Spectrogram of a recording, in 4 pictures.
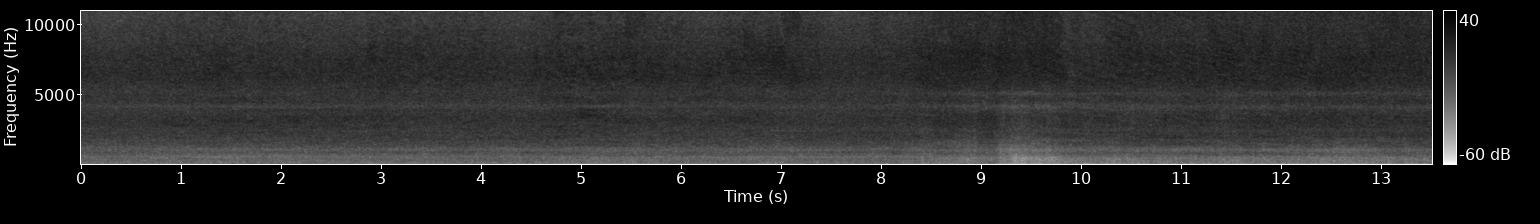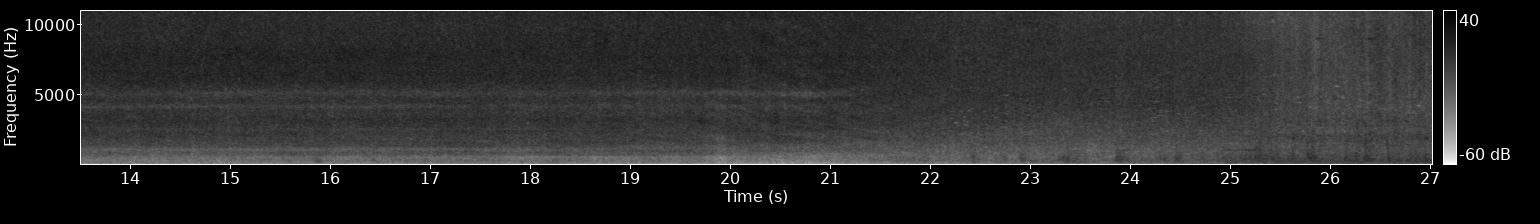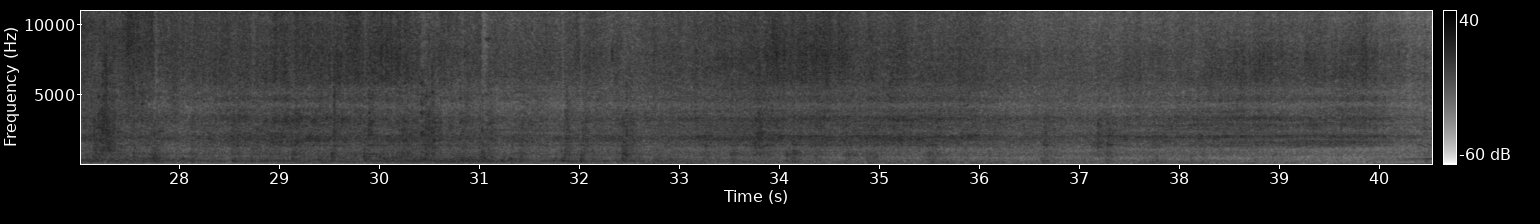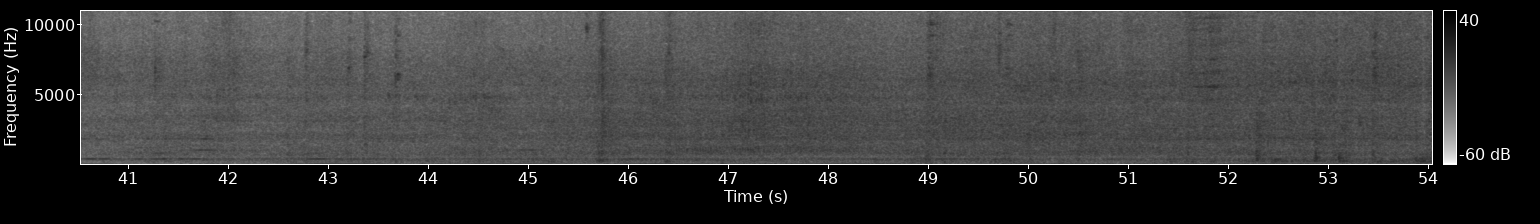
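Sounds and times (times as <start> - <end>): loud hiss: 0.0 - 54.0
wheels clicking over rail joints: 22.2 - 38.2, 51.3 - 54.0.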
